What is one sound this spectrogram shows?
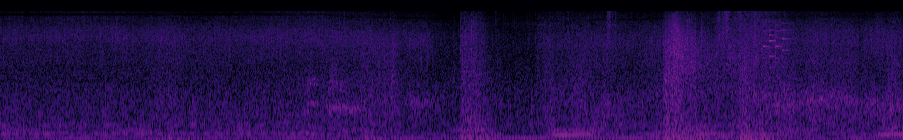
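A car engine hums steadily, its pitch rising and falling as it drives.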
